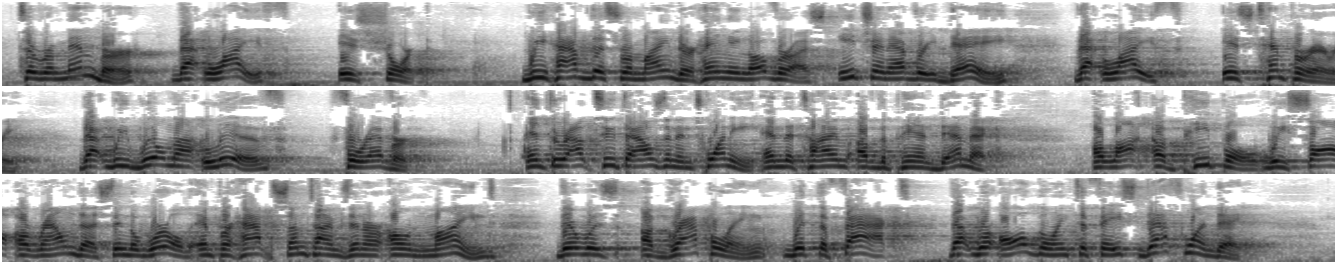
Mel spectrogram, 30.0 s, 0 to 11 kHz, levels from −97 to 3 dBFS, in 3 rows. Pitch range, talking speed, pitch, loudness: 190-225 Hz, 140 wpm, 205 Hz, -10 LUFS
